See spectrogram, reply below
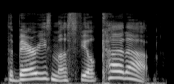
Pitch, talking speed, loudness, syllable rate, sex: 230 Hz, 205 wpm, -15 LUFS, 5.0 syllables/s, female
